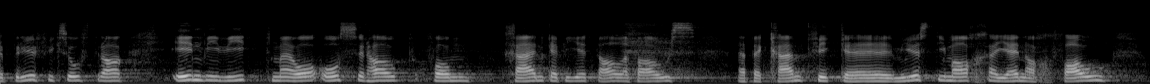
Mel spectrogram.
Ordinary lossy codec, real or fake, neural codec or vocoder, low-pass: none; real; none; 7.2 kHz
